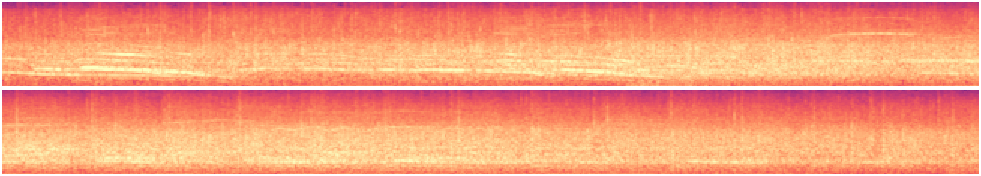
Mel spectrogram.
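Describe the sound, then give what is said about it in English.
An audience applauds loudly and steadily for the whole stretch, dense clapping mixed with scattered cheers and whoops rising above it, full with no pause. “Still stunned by what it had just experienced, the audience was jolted back into reality by the sound of a long, sustained clap, followed by a few sparsely isolated claps, which quickly turned into cheers.”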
